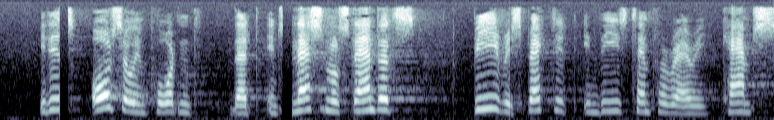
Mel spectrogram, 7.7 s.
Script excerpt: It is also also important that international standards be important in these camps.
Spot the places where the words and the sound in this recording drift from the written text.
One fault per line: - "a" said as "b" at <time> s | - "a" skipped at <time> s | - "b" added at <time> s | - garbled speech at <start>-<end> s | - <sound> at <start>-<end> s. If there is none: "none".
- dropout at 0.6-0.7 s
- "also" skipped at 1.3 s
- dropout at 2.8-2.9 s
- "important" said as "respected" at 5.0 s
- "temporary" added at 6.2 s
